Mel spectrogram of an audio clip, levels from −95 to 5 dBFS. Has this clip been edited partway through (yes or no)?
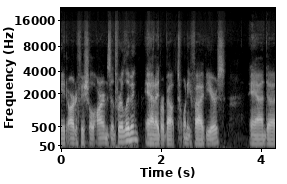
yes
